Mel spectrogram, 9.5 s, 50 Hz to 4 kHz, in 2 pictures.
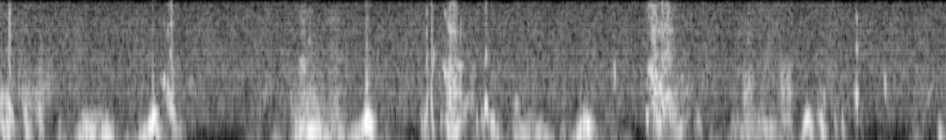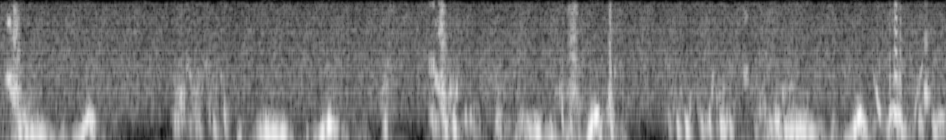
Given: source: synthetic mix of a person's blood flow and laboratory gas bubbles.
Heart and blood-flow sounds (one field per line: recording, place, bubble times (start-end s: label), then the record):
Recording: Doppler ultrasound of blood flow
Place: precordium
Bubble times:
0.00-0.28 s: bubbles
0.78-0.97 s: bubbles
1.42-1.75 s: bubbles
2.09-2.52 s: bubbles
2.56-2.62 s: bubbles
3.04-3.11 s: bubbles
3.21-3.52 s: bubbles
3.71-3.98 s: bubbles
4.05-4.32 s: bubbles
4.39-4.46 s: bubbles
4.74-4.89 s: bubbles
5.58-5.89 s: bubbles
6.62-6.71 s: bubbles
6.86-7.15 s: bubbles
7.19-7.28 s: bubbles
7.46-7.65 s: bubbles
7.73-7.84 s: bubbles
8.04-8.78 s: bubbles
9.07-9.46 s: bubbles
From the record:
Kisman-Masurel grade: 242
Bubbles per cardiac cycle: several, 3 to 8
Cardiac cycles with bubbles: 100%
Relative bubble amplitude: moderate (0.250 to 0.450)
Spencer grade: 3 (all of the cardiac periods contain showers or single bubble signals, but not dominating or overriding the cardiac motion signals)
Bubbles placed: only in the low amplitude regions of the cardiac cycle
